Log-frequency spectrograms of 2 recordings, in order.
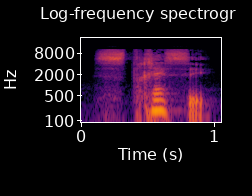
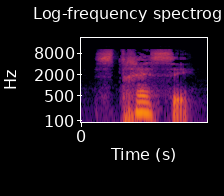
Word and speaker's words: stressé: So C, alright, and then here you get this E before the double S, so it will open the pronunciation of the E, stressé, stressé.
